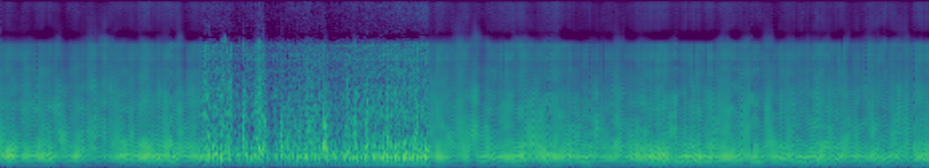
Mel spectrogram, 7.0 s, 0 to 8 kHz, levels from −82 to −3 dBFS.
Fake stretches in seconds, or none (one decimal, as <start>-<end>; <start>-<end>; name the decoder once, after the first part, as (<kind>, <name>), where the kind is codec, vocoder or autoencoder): 0.0-1.5 (vocoder, Vocos); 3.2-7.0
